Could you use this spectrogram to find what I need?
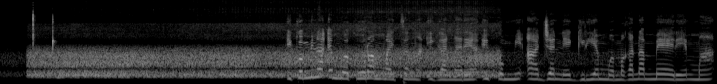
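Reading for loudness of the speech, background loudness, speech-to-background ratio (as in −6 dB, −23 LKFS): −35.0 LKFS, −36.5 LKFS, 1.5 dB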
